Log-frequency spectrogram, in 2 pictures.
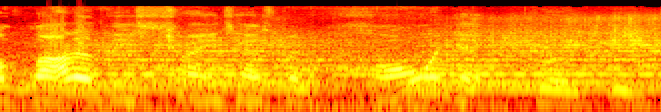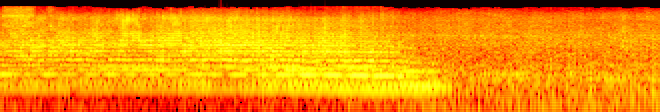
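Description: A diesel locomotive engine rumbles as it passes close by.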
